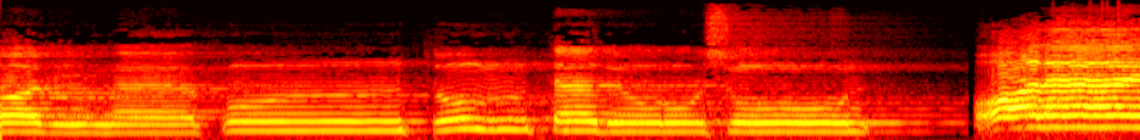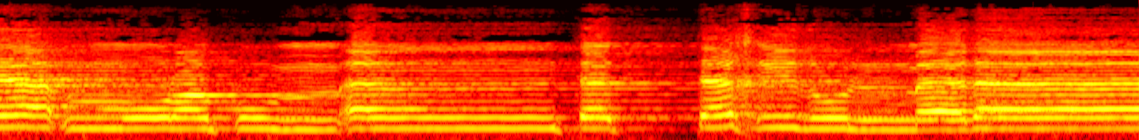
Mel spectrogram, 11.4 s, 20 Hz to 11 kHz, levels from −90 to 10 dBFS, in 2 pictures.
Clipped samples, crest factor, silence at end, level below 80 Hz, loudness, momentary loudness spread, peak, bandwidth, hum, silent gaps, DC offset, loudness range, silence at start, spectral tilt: under 0.1%; 16 dB; 0 s; -58 dBFS; -15 LUFS; 13 LU; 0 dBFS; 10 kHz; none; none; under 0.1%; 8 LU; 0 s; -4.5 dB/octave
